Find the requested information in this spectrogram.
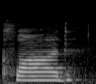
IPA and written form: klɔd (Claude)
